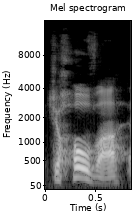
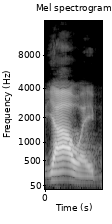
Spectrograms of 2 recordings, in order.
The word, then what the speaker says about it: Yahweh: His name means Yod-Heh-Vav-Heh, Jehovah, as we would say, or Yahweh, better pronounced, right?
